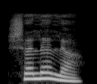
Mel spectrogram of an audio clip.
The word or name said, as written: ಸಲೀಲ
